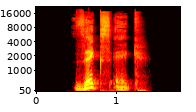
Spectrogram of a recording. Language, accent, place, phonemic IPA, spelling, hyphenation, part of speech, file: German, Germany, Berlin, /ˈzɛksˌʔɛk/, Sechseck, Sechs‧eck, noun, De-Sechseck.ogg
- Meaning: hexagon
